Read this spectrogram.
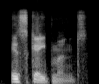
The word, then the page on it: Escapement: British English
